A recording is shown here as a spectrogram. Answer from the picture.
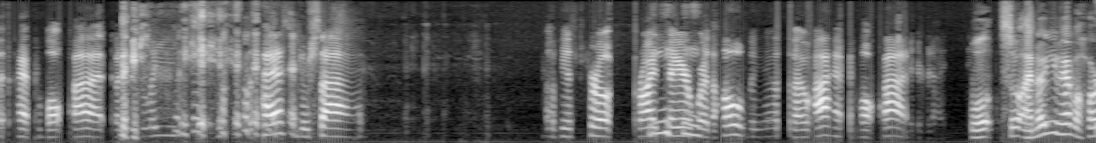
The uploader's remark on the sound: We make an attempt to catch up and host a podcast but technology gets us again! We were able to sneak in a quick phone call.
